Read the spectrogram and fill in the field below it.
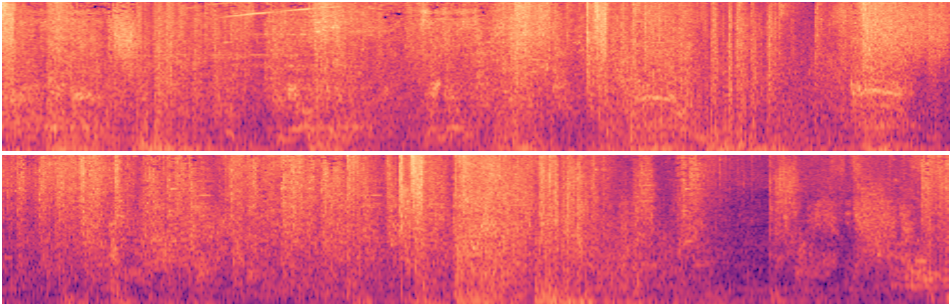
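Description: Heavy gunfire booms in rapid bursts.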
